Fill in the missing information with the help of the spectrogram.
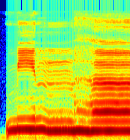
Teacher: Maka nun sukun kita bunyikan dengan N jelas. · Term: idhar halqi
